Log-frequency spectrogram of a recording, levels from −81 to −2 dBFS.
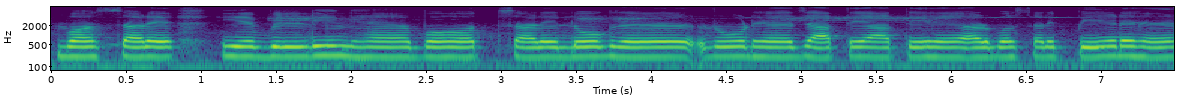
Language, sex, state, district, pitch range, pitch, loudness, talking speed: Hindi, female, Bihar, Supaul, 205-210 Hz, 205 Hz, -20 LUFS, 145 wpm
